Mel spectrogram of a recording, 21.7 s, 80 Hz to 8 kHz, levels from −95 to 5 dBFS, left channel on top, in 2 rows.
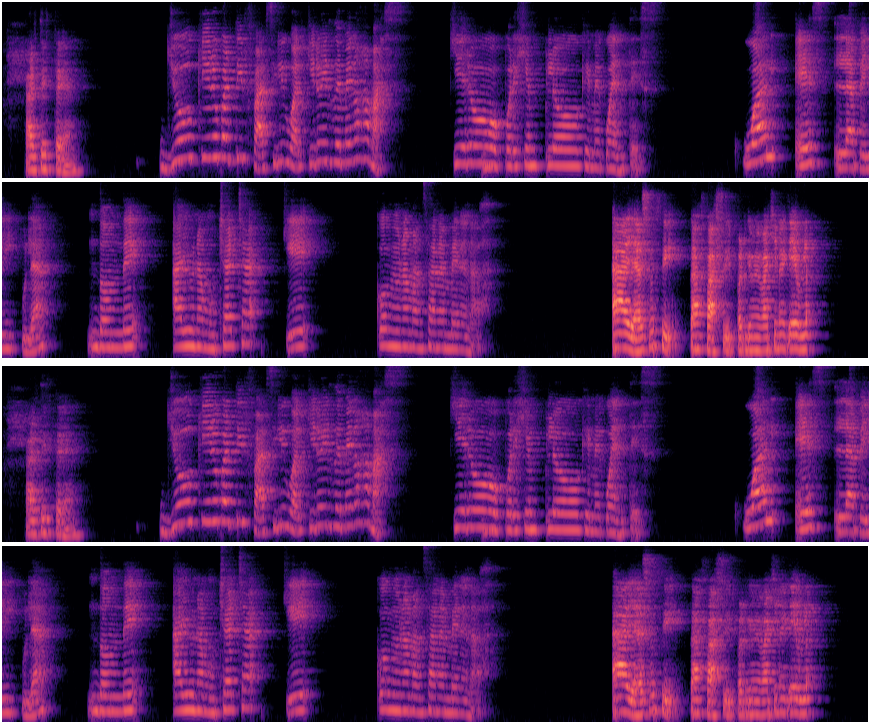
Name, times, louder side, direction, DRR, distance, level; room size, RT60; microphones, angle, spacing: voice 1, 0.3-1.0 6.0-6.1 18.5-20.9, left 4 dB, 85° left, 5 dB, 0.4 m, -28 dB
voice 2, 2.0-4.9 5.6-8.1 9.3-9.7 9.9-11.4 11.9-12.5 13.0-14.0 14.4-14.7 15.5-16.9, left 1 dB, 15° left, 1 dB, 0.3 m, -34 dB
2.2 x 2.0 x 3.4 m, 0.39 s
head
